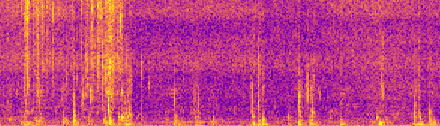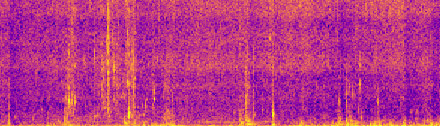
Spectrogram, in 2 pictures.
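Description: Water hyacinth leaves rustling and crackling as hands push and pull through them, with irregular small knocks, over a low wind rumble on the microphone.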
